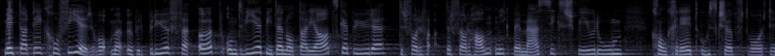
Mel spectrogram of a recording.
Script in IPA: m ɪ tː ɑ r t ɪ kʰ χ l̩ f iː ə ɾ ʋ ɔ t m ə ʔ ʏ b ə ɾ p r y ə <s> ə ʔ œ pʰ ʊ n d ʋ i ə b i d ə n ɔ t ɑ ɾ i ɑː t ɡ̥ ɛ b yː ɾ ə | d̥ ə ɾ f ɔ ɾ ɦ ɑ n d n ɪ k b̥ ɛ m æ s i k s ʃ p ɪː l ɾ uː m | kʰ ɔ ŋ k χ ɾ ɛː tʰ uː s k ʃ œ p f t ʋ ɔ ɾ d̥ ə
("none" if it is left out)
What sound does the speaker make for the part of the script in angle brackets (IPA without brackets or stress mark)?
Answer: f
